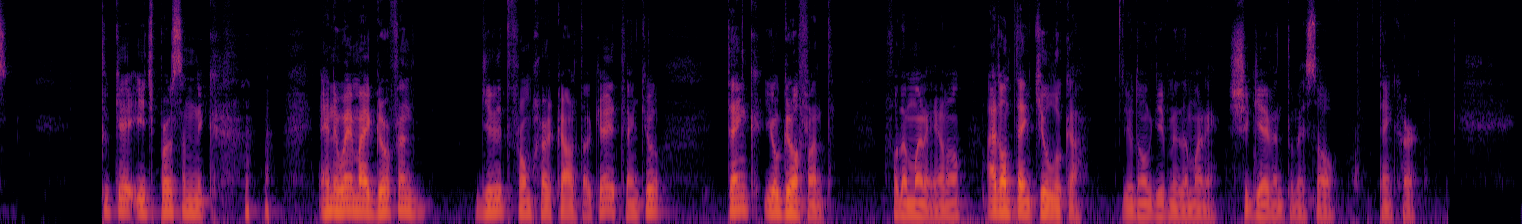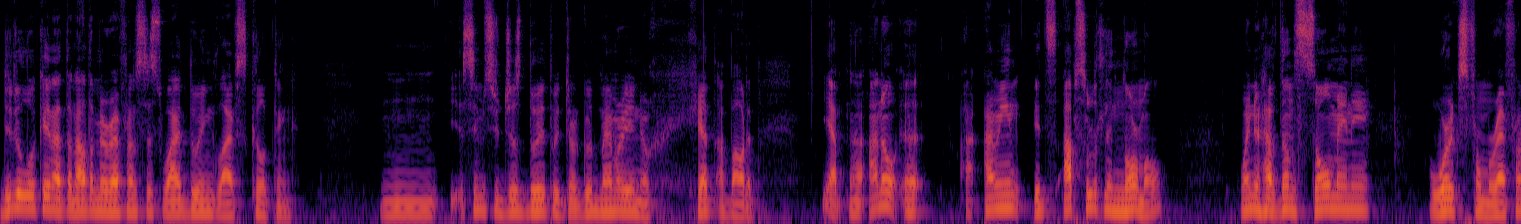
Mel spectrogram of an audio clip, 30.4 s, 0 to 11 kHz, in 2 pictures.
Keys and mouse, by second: 5.1-27.6 ctrl+alt+drag, 24.4 g, 26.1 g.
